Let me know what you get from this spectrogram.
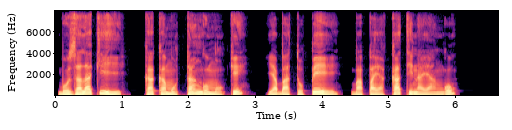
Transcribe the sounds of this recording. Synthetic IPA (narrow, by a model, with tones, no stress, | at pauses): bo˨za˨la˦ki˦ | ka˦ka˨mo˨ta˦ŋɡo˨mo˨kɛ˦ | ja˨ba˨to˨pe˦ | ba˨pa˨ja˨ka˦ti˨na˨ja˨ŋɡo˦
